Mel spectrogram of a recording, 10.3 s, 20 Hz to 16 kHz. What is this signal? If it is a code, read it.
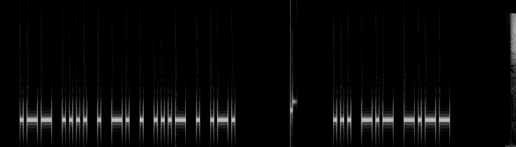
Morse code, heard as a keyed tone, about 17 wpm, 700 Hz. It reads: WHENEVER SKY
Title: Sentences from Top 1200 Words - New Word Drill Alt - 17wpm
